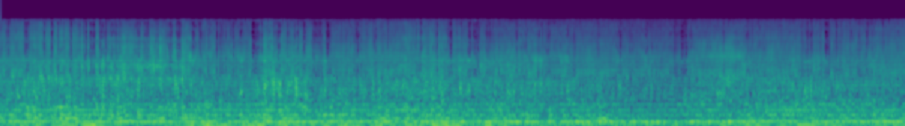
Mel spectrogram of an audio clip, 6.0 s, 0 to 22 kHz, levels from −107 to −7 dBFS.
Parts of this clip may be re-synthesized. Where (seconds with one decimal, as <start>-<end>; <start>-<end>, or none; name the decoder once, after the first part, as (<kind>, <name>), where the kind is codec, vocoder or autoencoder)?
0.0-6.0 (vocoder, BigVGAN v2)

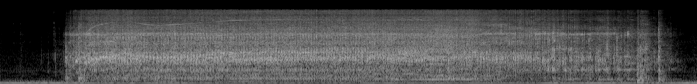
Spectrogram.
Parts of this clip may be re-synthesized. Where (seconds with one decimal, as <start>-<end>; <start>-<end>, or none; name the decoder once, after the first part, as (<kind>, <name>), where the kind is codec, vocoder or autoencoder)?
3.6-6.5 (codec, SNAC)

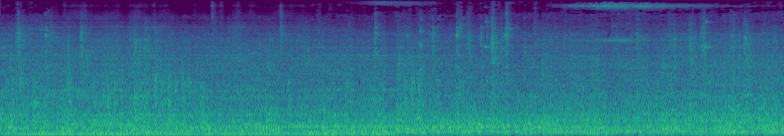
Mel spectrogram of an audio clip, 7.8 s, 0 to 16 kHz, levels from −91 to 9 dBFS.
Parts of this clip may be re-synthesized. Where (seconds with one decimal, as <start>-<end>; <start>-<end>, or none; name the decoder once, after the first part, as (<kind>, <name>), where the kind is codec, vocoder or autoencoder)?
0.5-3.1 (codec, DAC)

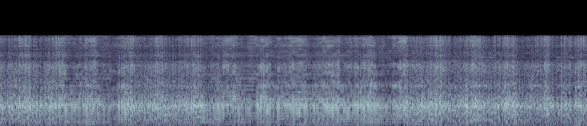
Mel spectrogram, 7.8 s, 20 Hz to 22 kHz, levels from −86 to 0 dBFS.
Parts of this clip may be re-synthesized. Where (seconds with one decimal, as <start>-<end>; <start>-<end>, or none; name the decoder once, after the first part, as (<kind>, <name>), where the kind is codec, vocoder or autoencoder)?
0.8-1.7 (vocoder, HiFi-GAN); 2.7-5.4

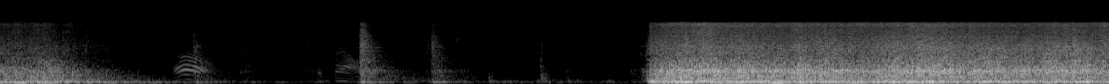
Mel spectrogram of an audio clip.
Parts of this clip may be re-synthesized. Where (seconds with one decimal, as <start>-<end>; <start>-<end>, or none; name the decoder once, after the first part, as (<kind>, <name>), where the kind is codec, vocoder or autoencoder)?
0.0-2.6 (vocoder, BigVGAN v2); 4.1-6.9; 9.2-9.8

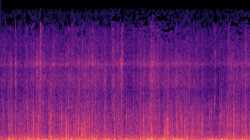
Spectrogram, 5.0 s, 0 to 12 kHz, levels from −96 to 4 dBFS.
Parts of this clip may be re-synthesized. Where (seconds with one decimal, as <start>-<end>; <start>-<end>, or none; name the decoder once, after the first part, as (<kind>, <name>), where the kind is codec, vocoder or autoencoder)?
0.0-0.5 (vocoder, BigVGAN v2); 1.0-2.1; 3.6-4.6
